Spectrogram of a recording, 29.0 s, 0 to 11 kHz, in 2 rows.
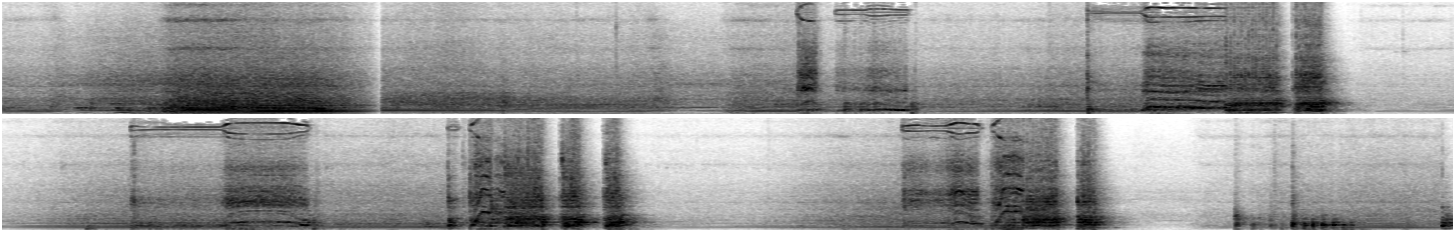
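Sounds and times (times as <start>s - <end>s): cordless drill driving screws: 11.4s - 13.4s, 15.8s - 17.7s, 19.0s - 20.8s, 23.5s - 25.6s.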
